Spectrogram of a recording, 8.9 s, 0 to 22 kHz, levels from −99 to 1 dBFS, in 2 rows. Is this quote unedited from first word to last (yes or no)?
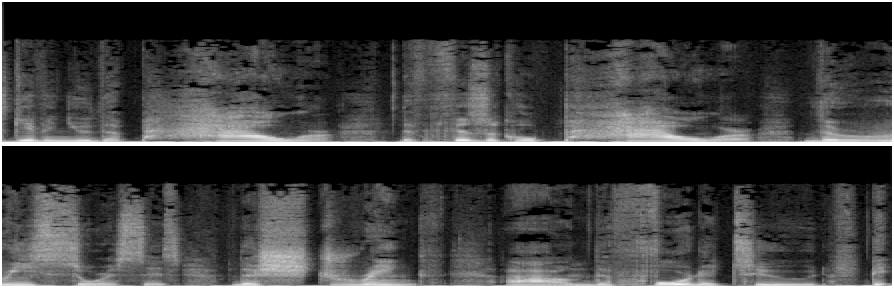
yes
